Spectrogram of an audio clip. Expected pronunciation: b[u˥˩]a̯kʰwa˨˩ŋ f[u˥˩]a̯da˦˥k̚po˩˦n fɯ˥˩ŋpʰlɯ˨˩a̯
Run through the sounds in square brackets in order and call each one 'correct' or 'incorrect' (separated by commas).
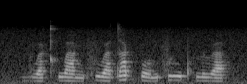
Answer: incorrect, incorrect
